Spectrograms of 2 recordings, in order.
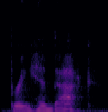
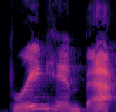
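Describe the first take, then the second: First: It is said calmly and quietly. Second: It is said as a loud scream.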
